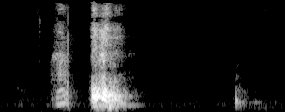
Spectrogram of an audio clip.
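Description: A man clears his throat: two rough, forceful bursts in quick succession, then a brief, fainter one after a pause, with no talking.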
